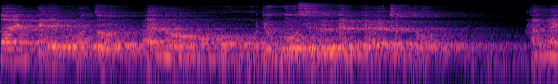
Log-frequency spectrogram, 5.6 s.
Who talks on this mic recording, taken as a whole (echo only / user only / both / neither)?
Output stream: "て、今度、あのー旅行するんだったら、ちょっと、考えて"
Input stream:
echo only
